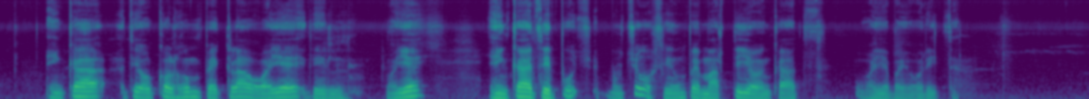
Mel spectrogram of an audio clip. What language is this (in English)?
Itzá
